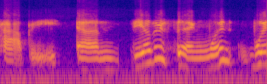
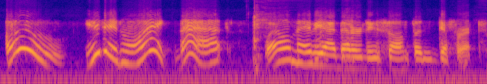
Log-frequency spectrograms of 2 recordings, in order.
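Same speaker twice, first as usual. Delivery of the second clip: soothing a startled horse with a silly high voice; 7 semitones higher than usual. Shown as a demonstration. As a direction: coo at the animal in a goofy high voice. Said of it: "don't be afraid to talk in a sillier voice".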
